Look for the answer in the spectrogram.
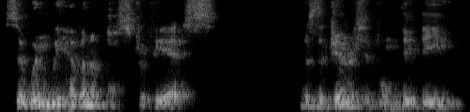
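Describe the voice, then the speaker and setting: Mellow-voiced man teaching, far off. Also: lowish voice, animated, moderate pace. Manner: patient, repeats words while thinking. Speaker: Pali teacher. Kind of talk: classroom explanation of grammar. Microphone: room recorder, away from the speaker. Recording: echoey room from a distance.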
